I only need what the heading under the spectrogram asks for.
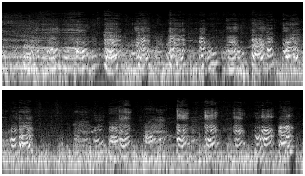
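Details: Sea lion males holding mating territories on the Coast Guard pier, Monterey Bay, bark in rapid series, about two per second, each bark a hoarse, nasal, rising-then-falling honk over a background of other animals.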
